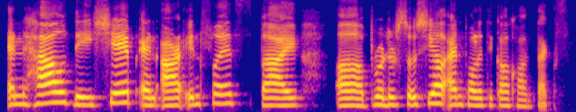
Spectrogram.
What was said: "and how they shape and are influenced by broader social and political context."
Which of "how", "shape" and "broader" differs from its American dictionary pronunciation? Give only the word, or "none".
none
